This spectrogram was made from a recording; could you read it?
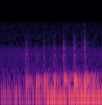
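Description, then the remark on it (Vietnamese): A woman knocks softly on the door of a room: a series of soft, muffled knocks, about six or seven taps in a fairly steady rhythm, with a low hum underneath and no voices. “Một lúc sau thì có cái tiếng giày sột soạt, thì nàng đành đánh bào để gõ khẽ vào cái cánh cửa.”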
